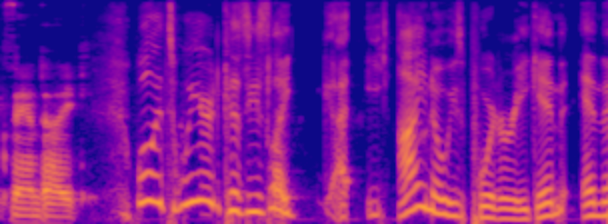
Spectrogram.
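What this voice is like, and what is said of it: Usual voice. Nothing is said of it.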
